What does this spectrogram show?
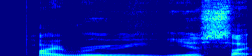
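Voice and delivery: pyrulusite with rising question tune.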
